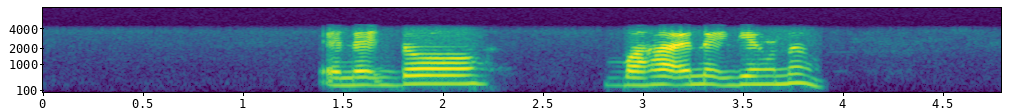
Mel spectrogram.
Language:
Santali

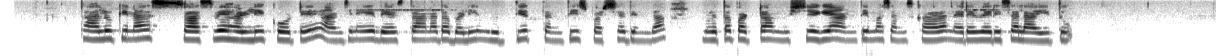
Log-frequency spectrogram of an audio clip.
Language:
Kannada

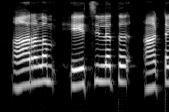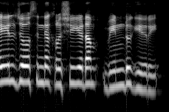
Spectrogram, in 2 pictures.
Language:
Malayalam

